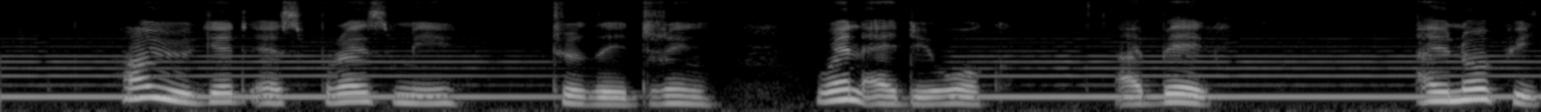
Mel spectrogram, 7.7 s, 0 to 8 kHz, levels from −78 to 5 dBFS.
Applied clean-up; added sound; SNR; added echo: none; Wind instrument, woodwind instrument; 10 dB; none.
